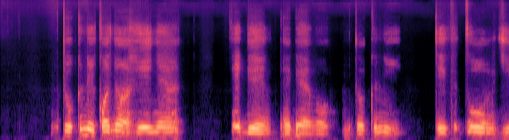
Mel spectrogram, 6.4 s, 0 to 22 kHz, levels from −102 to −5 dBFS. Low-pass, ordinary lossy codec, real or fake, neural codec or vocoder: none; none; fake; codec, 44.1 kHz, 2.6 kbps, DAC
